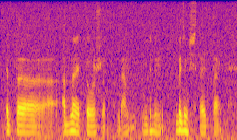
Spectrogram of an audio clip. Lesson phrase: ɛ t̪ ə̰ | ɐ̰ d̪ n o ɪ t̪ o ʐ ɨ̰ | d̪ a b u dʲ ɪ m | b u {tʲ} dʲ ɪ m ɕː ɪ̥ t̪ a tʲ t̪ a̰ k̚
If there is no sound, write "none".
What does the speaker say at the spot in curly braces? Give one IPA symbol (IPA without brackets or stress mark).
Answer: none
